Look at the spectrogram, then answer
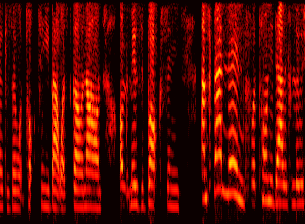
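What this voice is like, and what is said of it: Put-on British accent. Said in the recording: “I'm putting on my British accent right now ... I love the accent. I could just be British.”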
